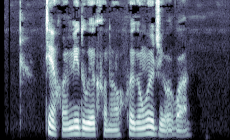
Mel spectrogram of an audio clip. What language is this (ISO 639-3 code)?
zho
